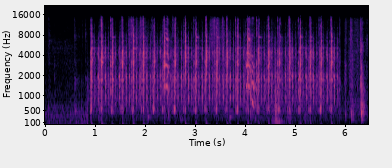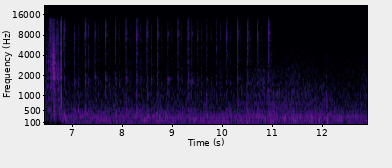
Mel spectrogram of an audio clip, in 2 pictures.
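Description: Rapid typing on a laptop keyboard, a dense run of key clicks for about five seconds. After a short break come fainter, more scattered key taps over a faint steady hum.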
